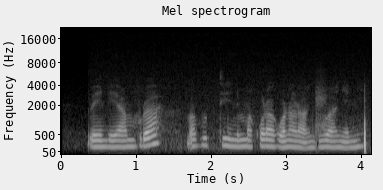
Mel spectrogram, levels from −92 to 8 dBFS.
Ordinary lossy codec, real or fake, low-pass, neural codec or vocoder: none; real; 19.8 kHz; none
